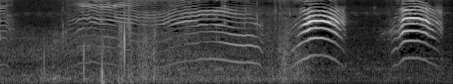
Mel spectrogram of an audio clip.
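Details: Kitten learning to walk gives high, arched meows: a long wavering one early on, then two short bright meows near the end, with faint thumps and rustling beneath.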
